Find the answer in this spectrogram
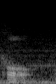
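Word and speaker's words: כל: And both of those are pronounced kol. I know the one looks like it's not, but kol, both of them are kol.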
